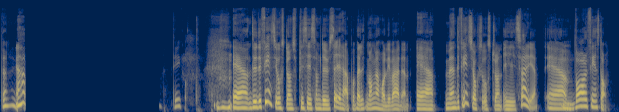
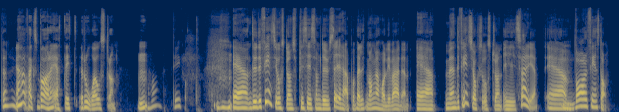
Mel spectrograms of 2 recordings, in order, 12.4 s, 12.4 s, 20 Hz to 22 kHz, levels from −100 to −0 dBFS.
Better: second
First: audio cutting out; at 0.5 s for 2.5 s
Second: none

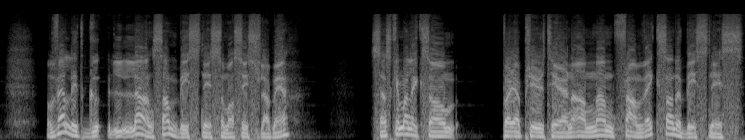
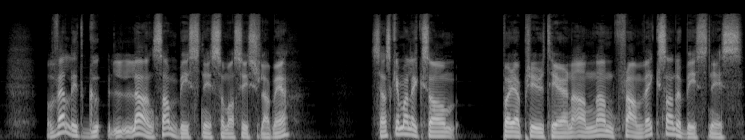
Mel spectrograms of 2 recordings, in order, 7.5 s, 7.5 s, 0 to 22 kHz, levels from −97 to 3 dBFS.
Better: second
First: distortion; heavy; 6 dB below the speech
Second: none

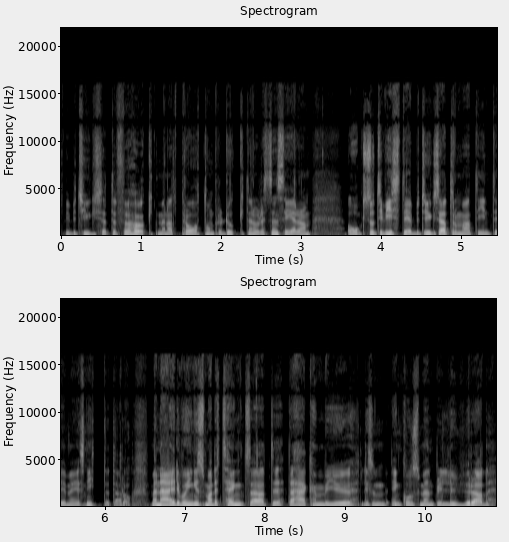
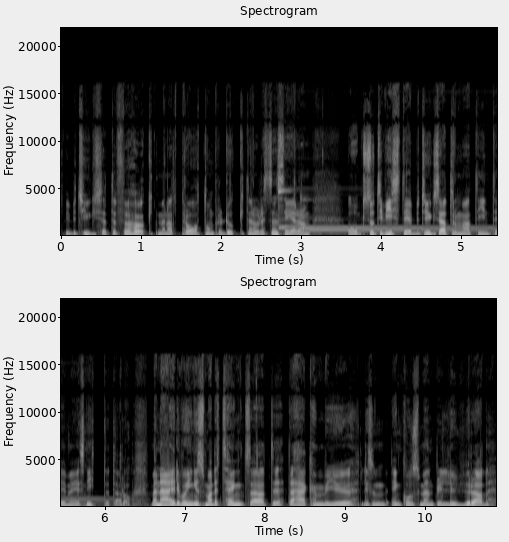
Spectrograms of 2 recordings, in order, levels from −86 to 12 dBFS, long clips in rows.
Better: first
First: none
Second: doorbell; noticeable; from 2.5 to 6 s; peak 9 dB below the speech

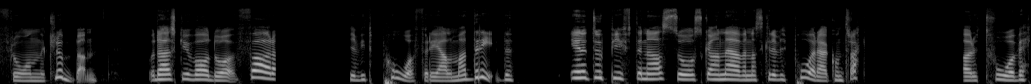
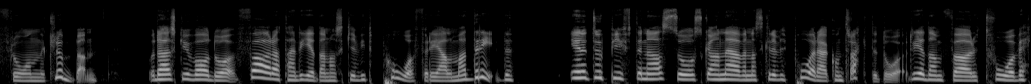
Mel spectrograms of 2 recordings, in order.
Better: second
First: audio cutting out; at 3 s for 0.5 s and at 8.5 s for 1 s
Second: none

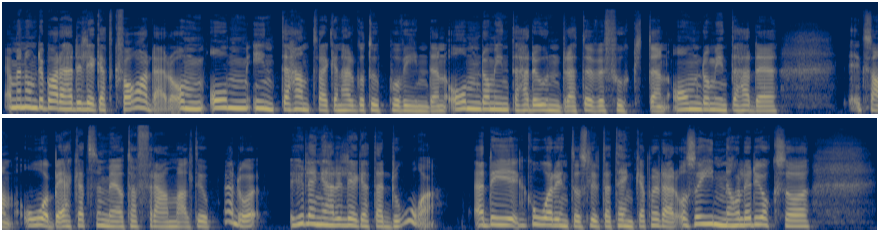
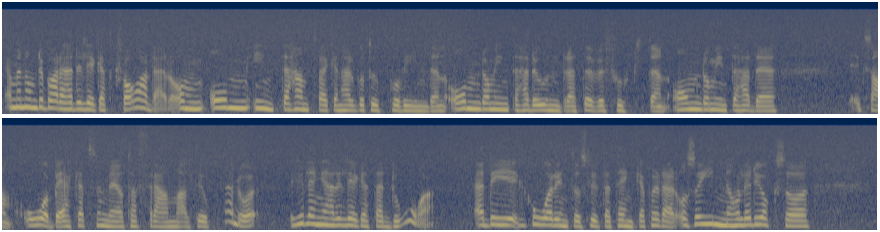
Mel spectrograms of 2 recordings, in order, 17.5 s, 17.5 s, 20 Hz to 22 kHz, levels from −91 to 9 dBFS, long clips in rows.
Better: first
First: none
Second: hiss; noticeable; throughout; 10 dB below the speech

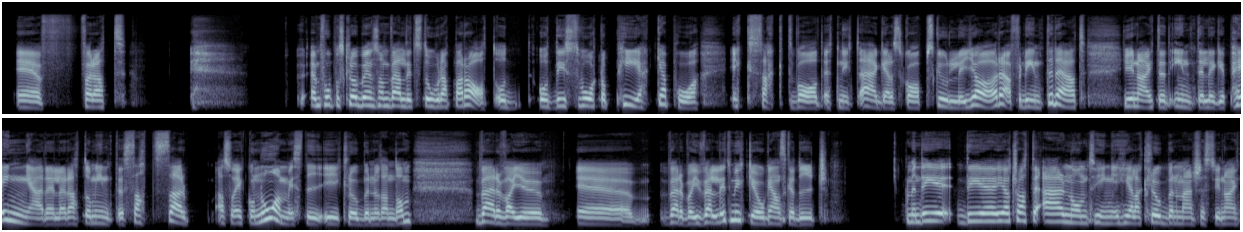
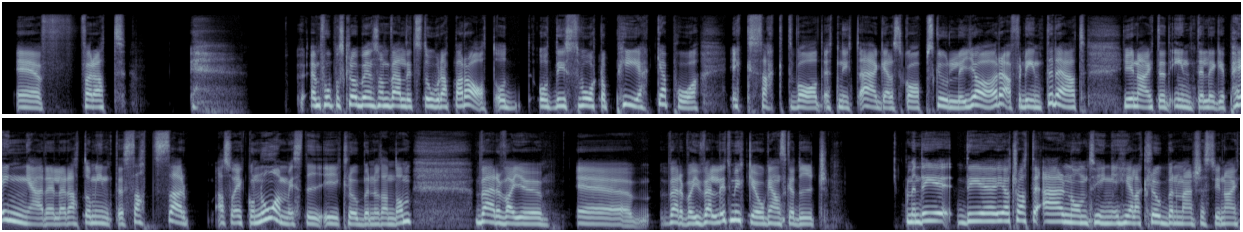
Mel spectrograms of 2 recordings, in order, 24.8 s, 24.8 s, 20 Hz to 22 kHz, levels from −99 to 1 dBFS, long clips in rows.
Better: second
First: thin; somewhat; fading below 300 Hz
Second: none

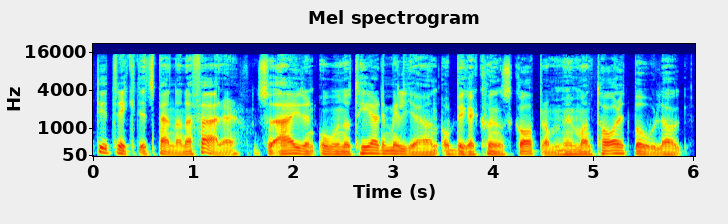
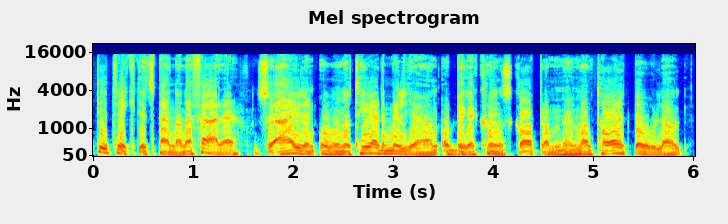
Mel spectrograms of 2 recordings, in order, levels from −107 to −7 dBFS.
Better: first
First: none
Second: distortion; heavy; 7 dB below the speech

